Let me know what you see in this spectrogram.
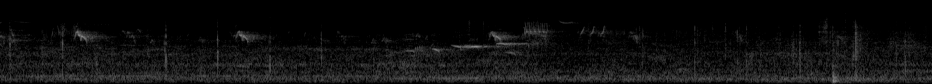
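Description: Birds chirping: a few short, high calls, most of them in the first five seconds, over faint steady outdoor background noise.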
